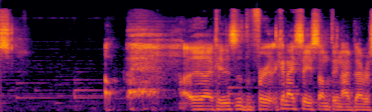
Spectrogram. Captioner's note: stammering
